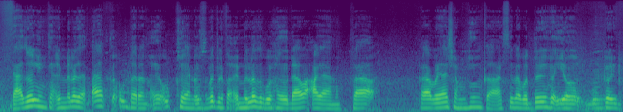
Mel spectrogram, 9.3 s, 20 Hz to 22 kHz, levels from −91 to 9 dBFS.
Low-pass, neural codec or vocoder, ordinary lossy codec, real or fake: none; codec, 44.1 kHz, 1.7 kbps, Pupu-Codec; none; fake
